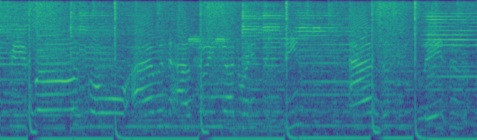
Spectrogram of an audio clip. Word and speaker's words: Alcheringa: Alcaringa.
